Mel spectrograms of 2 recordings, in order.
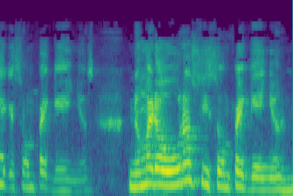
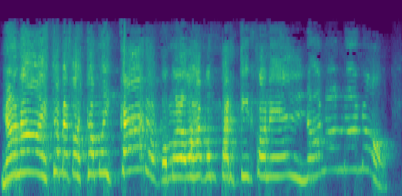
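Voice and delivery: much higher, fast indignant protest; possessive parent; 9 semitones higher than usual. Retold or imitated. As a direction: refuse sharply like a stingy parent. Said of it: "Eso, que se lo compre".

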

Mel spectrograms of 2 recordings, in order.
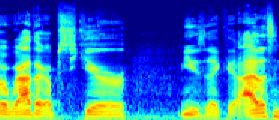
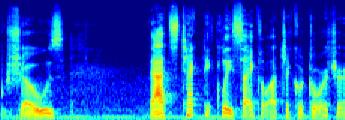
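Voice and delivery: ordinary talk, nothing marked

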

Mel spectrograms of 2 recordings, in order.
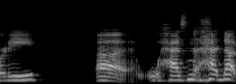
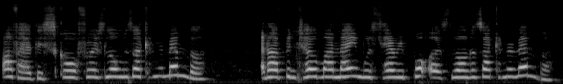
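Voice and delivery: high put-on boy-wizard voice; Harry; 10 semitones higher than usual. Harry explaining his scar and name, high character voice. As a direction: play the young wizard, pitched well up.

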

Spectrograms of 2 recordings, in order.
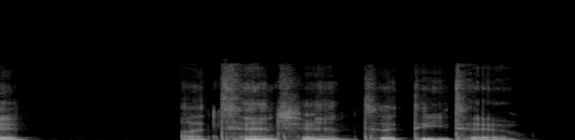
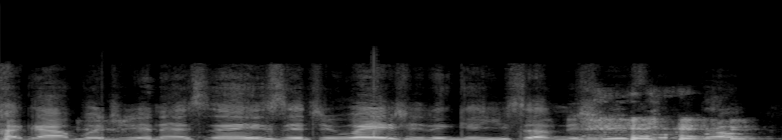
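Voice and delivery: high-pitched, laughing through the words; amused, squeaky-high delivery; laughing tease; 13 semitones higher, 3 dB louder than usual. Real, not acted. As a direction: tease warmly, voice riding up on a laugh. Teasing guest with heavy question, laughing.

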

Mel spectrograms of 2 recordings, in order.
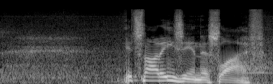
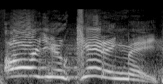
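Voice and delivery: slow, high, disbelieving complaint; exasperated disbelief; 13 semitones higher, slower than usual. Retold or imitated. Joseph to the innkeeper, high and slow in disbelief. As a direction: stretch it out like you can't believe it. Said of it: "take a couple of steps back and go".

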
